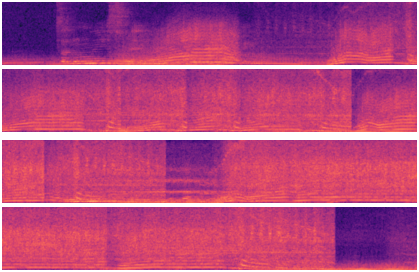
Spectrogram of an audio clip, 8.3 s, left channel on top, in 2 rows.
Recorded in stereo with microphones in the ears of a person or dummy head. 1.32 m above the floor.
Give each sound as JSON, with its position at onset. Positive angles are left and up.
{"t": 0.5, "sound": "a woman speaking", "side_deg": 15, "distance_m": 6.0}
